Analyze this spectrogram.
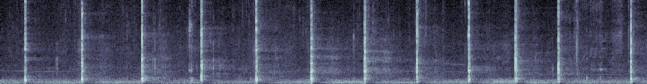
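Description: A Cold Steel Survivalist large drop-forged knife chopping dry, hard wood with about a dozen quick, even strikes, roughly two and a half per second.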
